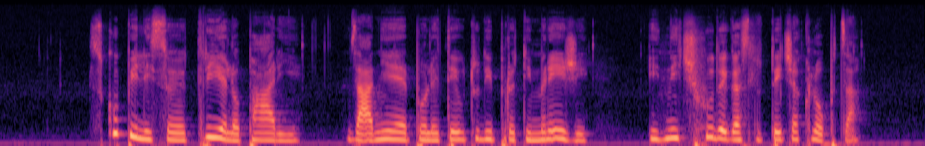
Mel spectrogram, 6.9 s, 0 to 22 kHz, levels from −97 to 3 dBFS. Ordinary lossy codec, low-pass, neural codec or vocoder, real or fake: none; 19.8 kHz; vocoder, 44.1 kHz, 128 mel bands every 256 samples, BigVGAN v2; fake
